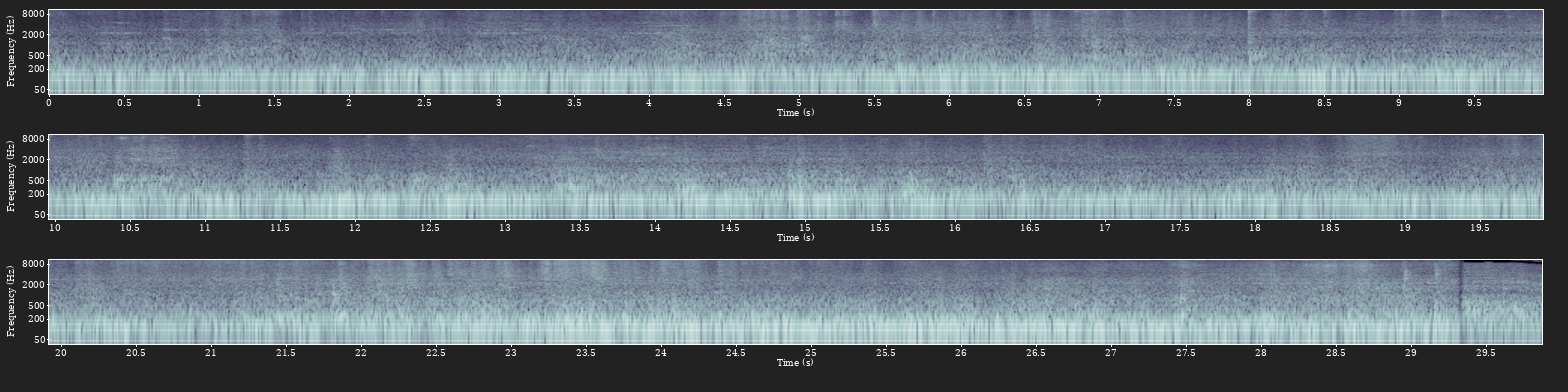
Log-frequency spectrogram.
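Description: Empty freight flatcars rolling past close by: a steady low rumble of steel wheels on rail, with scattered clicks and clanks, growing louder in the last several seconds.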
